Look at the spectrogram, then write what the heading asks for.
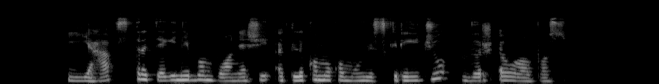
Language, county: Lithuanian, Kaunas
